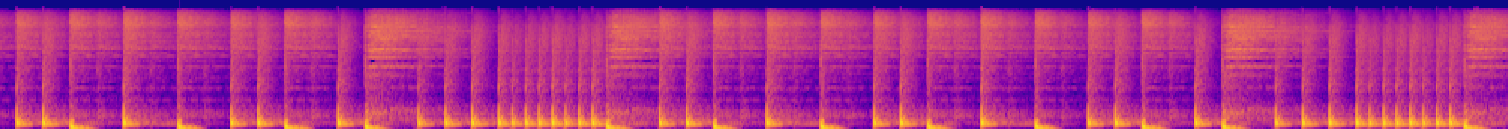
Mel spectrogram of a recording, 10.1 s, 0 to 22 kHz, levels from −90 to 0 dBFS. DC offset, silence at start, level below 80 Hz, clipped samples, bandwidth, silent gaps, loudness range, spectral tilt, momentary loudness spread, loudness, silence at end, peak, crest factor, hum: under 0.1%; 0 s; -26 dBFS; under 0.1%; 17 kHz; none; 1 LU; -5 dB/octave; 3 LU; -17 LUFS; 0 s; 0 dBFS; 16 dB; none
